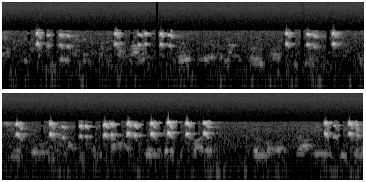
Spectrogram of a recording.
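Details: A cockatiel chirps steadily, with short bright two-toned notes repeated several times a second in runs and brief pauses between bursts, over soft low chatter.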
